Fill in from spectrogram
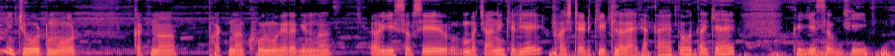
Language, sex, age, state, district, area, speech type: Urdu, male, 18-30, Bihar, Saharsa, rural, spontaneous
